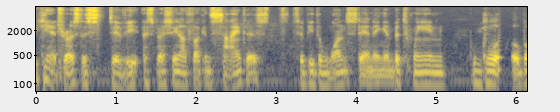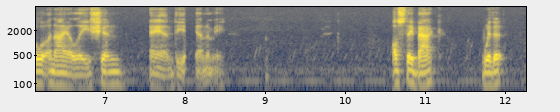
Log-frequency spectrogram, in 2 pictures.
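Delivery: low, private, confiding voice. In character, privately urging a teammate about staying behind with explosives: lowered, hushed voice. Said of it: "lower my voice and kinda try to keep it between me and Hank".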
